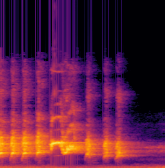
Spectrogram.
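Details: An orange-headed thrush sings before morning, a fast run of rich, warbled high notes in pulses about every fifth of a second, with one clear whistle in the middle before the phrase fades.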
